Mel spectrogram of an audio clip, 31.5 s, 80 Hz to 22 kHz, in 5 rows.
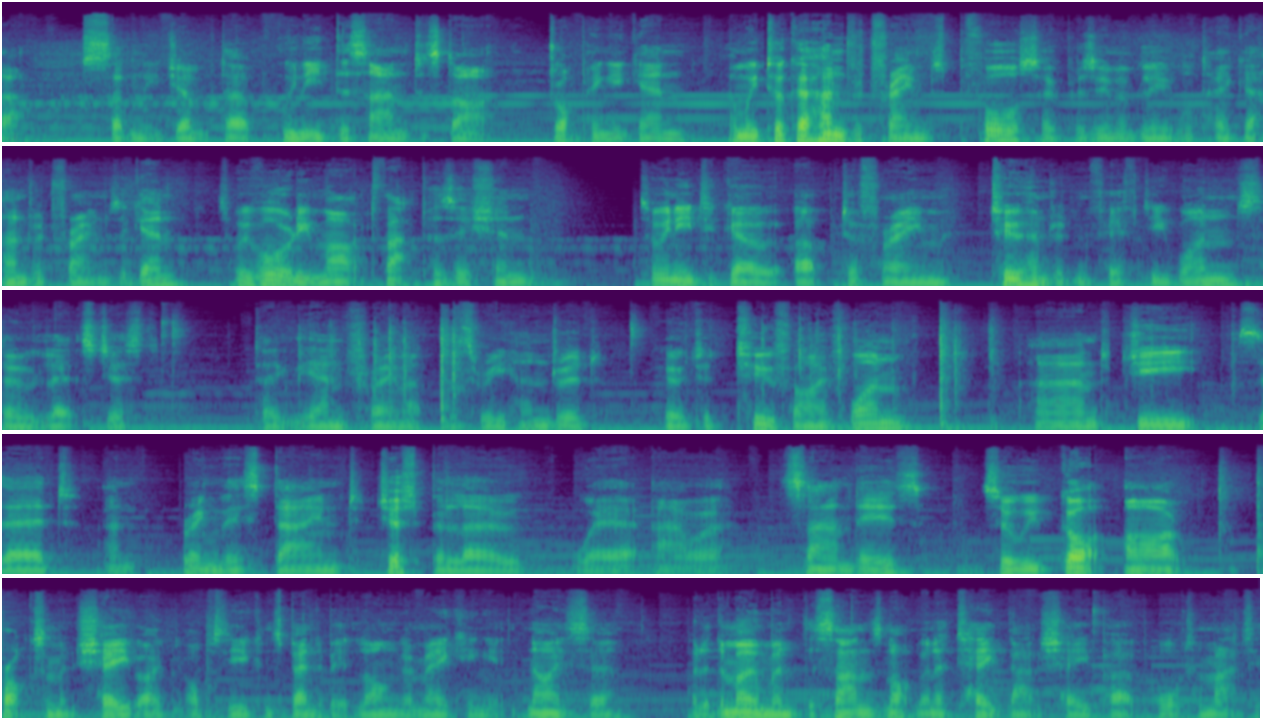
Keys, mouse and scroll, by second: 13.4 click, 14.2 KP_3, 14.4 KP_0, 14.8 KP_Enter, 15.7 click, 16.4-18.7 typing, 17.3 KP_Enter, 22.7 scroll up 1, 23.2 scroll down 1, 23.6 click, 25.2 middle click, 30.6 click.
